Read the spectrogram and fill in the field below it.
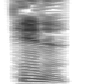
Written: Hannah

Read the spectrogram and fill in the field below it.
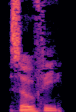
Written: Sophie

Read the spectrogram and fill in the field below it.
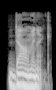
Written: Dominic

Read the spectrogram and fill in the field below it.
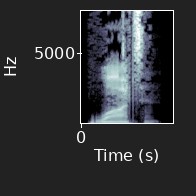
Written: Watson

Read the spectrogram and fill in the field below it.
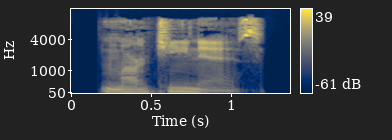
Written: Martinez

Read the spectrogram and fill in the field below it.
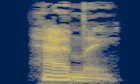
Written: Hadley

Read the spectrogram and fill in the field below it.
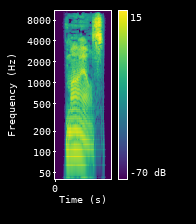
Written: Miles

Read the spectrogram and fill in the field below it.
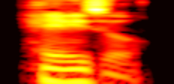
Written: Hazel

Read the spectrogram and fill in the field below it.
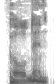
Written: Holden

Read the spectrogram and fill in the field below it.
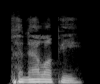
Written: Penelope

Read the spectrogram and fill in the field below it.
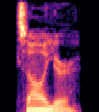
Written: Sawyer

